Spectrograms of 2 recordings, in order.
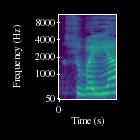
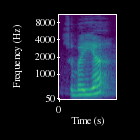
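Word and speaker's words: Subiya: आ, सुबैया, आपका आप ऐसे प्रोनाउंस करते हो अपने नाम को? सुबैया आके फिर गायब हो जाते हैं।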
